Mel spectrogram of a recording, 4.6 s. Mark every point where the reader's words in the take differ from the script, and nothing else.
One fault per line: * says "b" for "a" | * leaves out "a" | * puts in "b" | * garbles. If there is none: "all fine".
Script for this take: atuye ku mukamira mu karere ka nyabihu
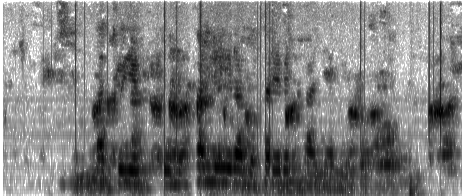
all fine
